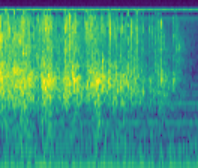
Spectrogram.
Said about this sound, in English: I know, you can amen and woohoo and clap that.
